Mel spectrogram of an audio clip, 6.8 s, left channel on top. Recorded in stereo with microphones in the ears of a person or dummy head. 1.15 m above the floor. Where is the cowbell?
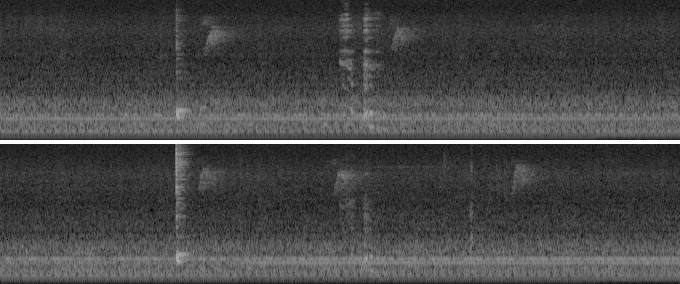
55° right (ahead or behind).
